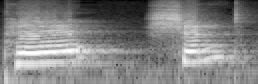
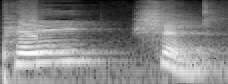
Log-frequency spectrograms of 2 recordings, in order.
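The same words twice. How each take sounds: First: High, slow "phe... shent" for পেশেন্ট; long plain e in পেশেন্ট; wrong pronunciation. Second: High, falling "phei... sent" for পেশেন্ট; correct pronunciation. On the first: Teacher contrasting for learners, high rising পেশেন্ট with plain e. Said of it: "ভুলটা". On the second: Teacher closing the drill, falling পেশেন্ট with ei. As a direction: glide e to i in পেশেন্ট. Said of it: "সঠিকটা". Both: Shown as a demonstration.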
